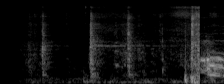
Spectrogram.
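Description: Soft thuds of feet on a trampoline mat, about two a second, then a heavier thump near the end as a body falls through and hits the concrete beneath.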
